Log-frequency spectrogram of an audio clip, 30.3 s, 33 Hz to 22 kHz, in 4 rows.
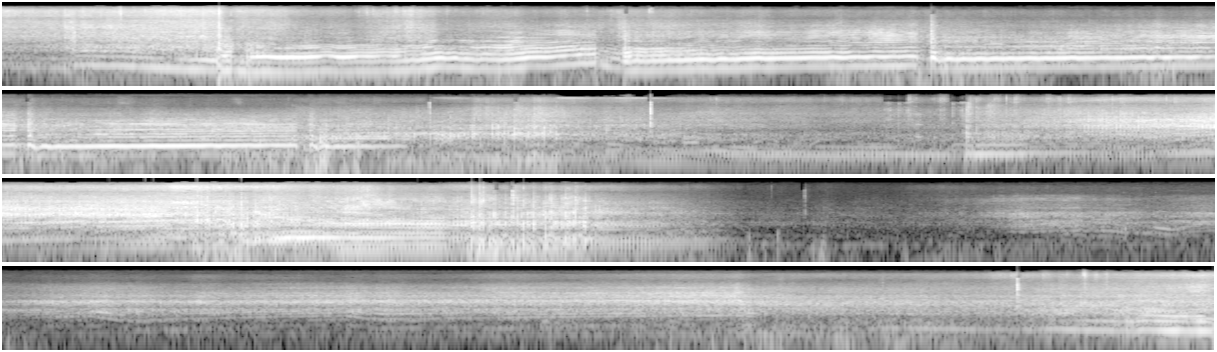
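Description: Rally car engines driven hard, one car after another. First a Citroën DS3 rally car accelerates, its engine note climbing and dropping back at each gear change. Then a louder, noisier close pass by an Audi comes around the middle, followed by a more distant engine working up and down through the gears before an Alpine A110 arrives at the very end.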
